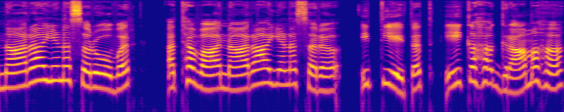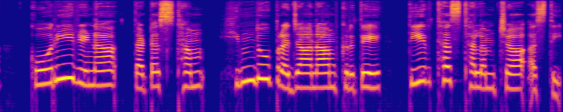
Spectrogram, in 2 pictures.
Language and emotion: Sanskrit, neutral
